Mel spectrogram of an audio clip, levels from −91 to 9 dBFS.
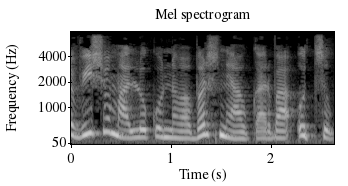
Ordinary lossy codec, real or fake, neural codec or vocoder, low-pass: none; real; none; 7.2 kHz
